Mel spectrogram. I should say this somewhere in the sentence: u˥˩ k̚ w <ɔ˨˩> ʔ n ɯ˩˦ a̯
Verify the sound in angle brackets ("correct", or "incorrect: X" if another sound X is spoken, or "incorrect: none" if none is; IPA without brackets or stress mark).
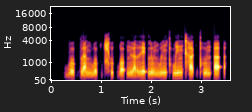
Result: correct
